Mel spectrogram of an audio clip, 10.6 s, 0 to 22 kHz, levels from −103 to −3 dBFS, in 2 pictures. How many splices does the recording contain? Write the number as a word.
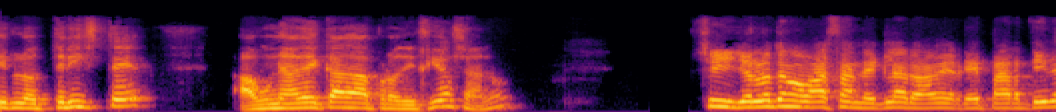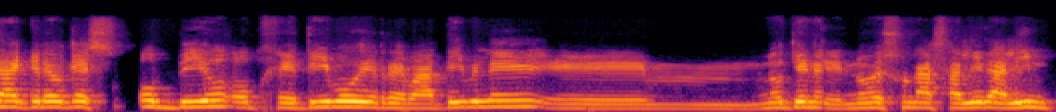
two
